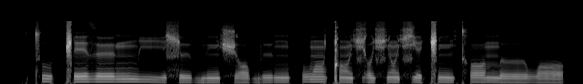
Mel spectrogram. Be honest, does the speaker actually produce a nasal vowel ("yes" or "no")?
yes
